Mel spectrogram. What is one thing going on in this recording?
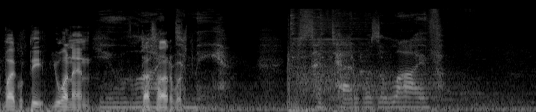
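A young woman speaks calmly and warmly.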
